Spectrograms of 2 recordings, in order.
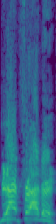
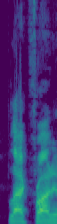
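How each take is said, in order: First: It is said loudly, with lots of energy. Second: It is said flatly, with little energy. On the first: The speaker calls it right. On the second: The speaker calls it wrong.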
